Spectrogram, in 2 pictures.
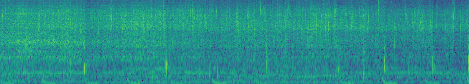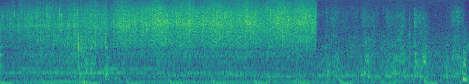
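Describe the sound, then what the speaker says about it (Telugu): A curry leaf chutney paste cooks in oil with a continuous bubbling, spitting sizzle and repeated scraping stirs, close and even throughout. "ఇప్పుడు ఆయిల్లో ఉడకనిద్దాం"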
